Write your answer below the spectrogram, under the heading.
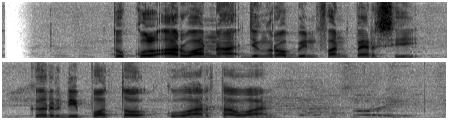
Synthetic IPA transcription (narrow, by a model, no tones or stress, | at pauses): t̪ukula̰rwanad͡ʒɨŋrɔbinfanpɛrsikɨrdipɔt̪ɔkuwart̪awan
